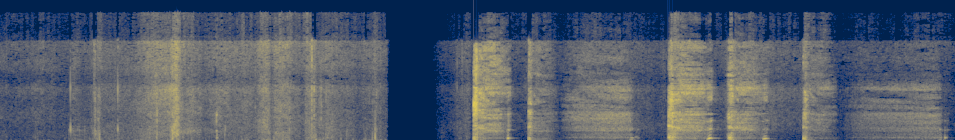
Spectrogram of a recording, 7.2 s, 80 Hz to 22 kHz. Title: Girl coughing 334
